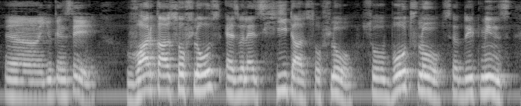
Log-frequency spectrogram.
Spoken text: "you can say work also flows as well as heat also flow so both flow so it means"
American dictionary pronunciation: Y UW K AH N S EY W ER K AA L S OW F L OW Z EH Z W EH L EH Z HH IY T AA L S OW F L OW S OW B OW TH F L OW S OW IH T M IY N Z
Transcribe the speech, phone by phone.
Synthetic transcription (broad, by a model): Y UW K AH N S EY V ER K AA S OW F L OW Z EH Z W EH L EH Z HH IY T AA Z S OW F L OW S OW B OW T F L OW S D IH T M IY N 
